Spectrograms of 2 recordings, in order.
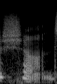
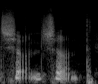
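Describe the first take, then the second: First: Much softer, calming hush. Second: Whispered, soft hush. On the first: Friend calms furious Sana, soft hush. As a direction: soothe her down gently. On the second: Friend calms furious Sana, whispering. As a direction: breathe the words to calm her. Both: Acted. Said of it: "अरे मेरी माँ, शांत".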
